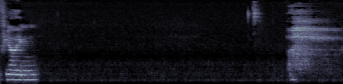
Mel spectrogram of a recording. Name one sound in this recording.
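A young woman speaks calmly and close to a microphone, with short pauses.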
